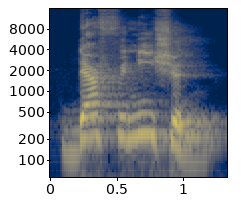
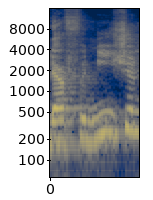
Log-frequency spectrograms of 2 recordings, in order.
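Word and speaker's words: definition: है which we call डेफिनीशन। अब उस डेफिनीशन को मोस्टली स्टूडेंट डेफिनीशन नहीं डेफिनेशन बोलता है, और जब वो नेशन बोलता है तो लिखता भी नेशन है, तो स्पेलिंग तो गलत होंगे उसके।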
